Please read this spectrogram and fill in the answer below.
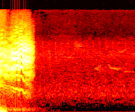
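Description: Cartoon flying squirrel's startled cry as he is caught, cut off about half a second in, followed by faint forest ambience with a faint bird chirp near the end.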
